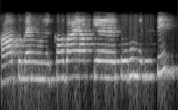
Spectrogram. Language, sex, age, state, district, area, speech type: Hindi, female, 30-45, Bihar, Samastipur, rural, conversation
